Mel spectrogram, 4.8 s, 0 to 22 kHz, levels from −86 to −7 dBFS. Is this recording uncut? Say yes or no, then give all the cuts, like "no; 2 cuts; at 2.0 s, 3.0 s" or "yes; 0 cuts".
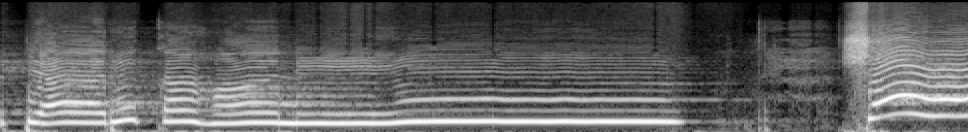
yes; 0 cuts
